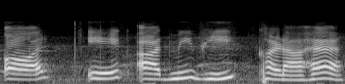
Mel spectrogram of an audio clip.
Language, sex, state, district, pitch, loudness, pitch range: Hindi, female, Punjab, Pathankot, 255 Hz, -11 LUFS, 235-275 Hz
